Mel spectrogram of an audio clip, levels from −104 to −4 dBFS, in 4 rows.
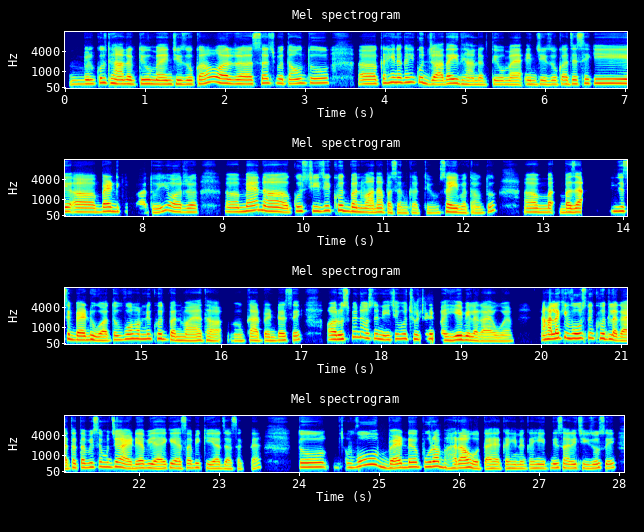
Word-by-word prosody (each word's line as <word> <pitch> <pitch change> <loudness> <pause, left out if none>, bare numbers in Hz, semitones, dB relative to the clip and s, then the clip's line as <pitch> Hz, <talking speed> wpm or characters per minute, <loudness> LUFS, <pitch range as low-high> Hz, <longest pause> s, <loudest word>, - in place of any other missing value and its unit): बिल्कुल 200 +6 -1
ध्यान 210 -4 +2
रखती 195 0 0
हूँ 205 - +4
मैं 190 -1 +2
इन 185 - 0
चीज़ों 185 -1 -1
का 205 - +1
और 245 -7 +5 0.3
सच 235 +2 -2
बताऊँ 215 +1 -2
तो 240 +1 -1
अ, - - -10 0.7
कहीं 245 +3 0
न 270 - +3
कहीं 270 +1 -1
कुछ 270 -3 -1
ज़्यादा 190 +1 +1
ही 225 +1 +4
ध्यान 175 -4 -5
रखती 170 +2 -7
हूँ 180 0 -5
मैं 170 -1 -1
इन 180 -1 -5
चीज़ों 185 0 -5
का। 195 +1 -3
जैसे 200 +3 -3
कि 225 0 +2
अ, 195 -1 +2
बेड 220 +4 +4
की 215 -1 -27
बात 155 +2 -10
हुई 190 +9 -4
और 210 -8 -2
अ, 190 0 0 0.5
मैं 245 +6 +2
ना 220 -8 +3
कुछ 235 0 -1
चीज़ें 240 +1 0
खुद 275 0 +1
बनवाना 195 -3 +1
पसँद 160 -4 -7
करती 155 0 -13
हूँ 155 +1 -13
सही 190 +1 +4
बताऊँ 155 -2 -8
तो। 215 - -6
अ, - - -10 0.5
ब 185 0 -2
बाज़ा 185 +2 +4 0.4
ये 225 +1 -1
सब 245 +2 +1
बेड 195 0 +5
हुआ 175 -4 +3
तो 205 +4 -3
वो 245 +4 +1
हमने 255 -1 +1
खुद 255 -2 0
बनवाया 175 -3 -1
था 175 -3 -4
अ, - - -10 0.3
कारपेंटर 170 0 -1
से 195 +2 -5 0.3
और 220 0 +5
उसमें 240 +9 +1
ना 330 - -3
उसने 265 -1 -2
नीचे 210 +1 -2
वो 255 +1 0
छोटे-छोटे 245 +1 -2
पहिये 180 +4 +5
भी 200 -1 +2
लगाए 155 -4 -1
हुए 150 0 -6
हैं। 150 - -12 0.4
हालाँकि 265 +7 +7
वो 265 0 +7
उसने 285 +1 -3
खुद 265 -2 +1
लगाया 175 -6 +3
था, 210 - 0
तभी 220 +2 0
से 255 - -4
मुझे 245 0 -1
आइडिया 195 -3 +2
भी 200 0 -1
आया 175 0 +1
कि 205 - -2
ऐसा 190 +1 -2
भी 215 +2 -3
किया 180 -4 -3
जा 170 -1 -6
सकता 160 +1 -12
है। 190 - -11 0.5
तो 235 +1 +2 0.4
वो 340 +9 +2 0.2
बेड 210 +4 +3 0.2
पूरा 260 +2 +4
भरा 205 -3 +1
होता 175 -6 +1
है 175 0 -2
कहीं 180 +2 -5
न 180 - -5
कहीं 180 +1 -4
इतनी 200 +3 -3
सारी 190 -3 -2
चीज़ों 185 -1 -4
से 195 -2 -5
200 Hz, 230 wpm, -24 LUFS, 180-230 Hz, 0.7 s, हालाँकि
